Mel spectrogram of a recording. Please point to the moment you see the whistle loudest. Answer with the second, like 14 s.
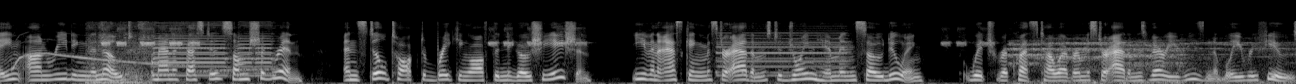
2 s.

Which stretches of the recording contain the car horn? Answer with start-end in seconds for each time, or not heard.
0.8-2.9, 7.1-8.6.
